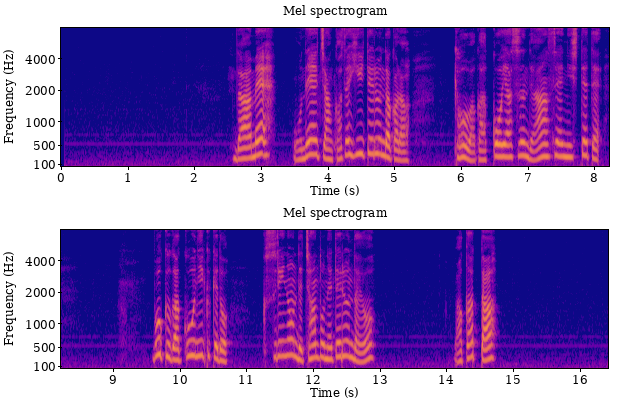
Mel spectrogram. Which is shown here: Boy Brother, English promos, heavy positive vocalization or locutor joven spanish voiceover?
Boy Brother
